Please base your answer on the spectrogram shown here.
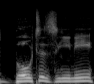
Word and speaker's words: Bottesini: weeks by the way i'm pretty sure the correct pronunciation is botazini but i'm a midwestern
